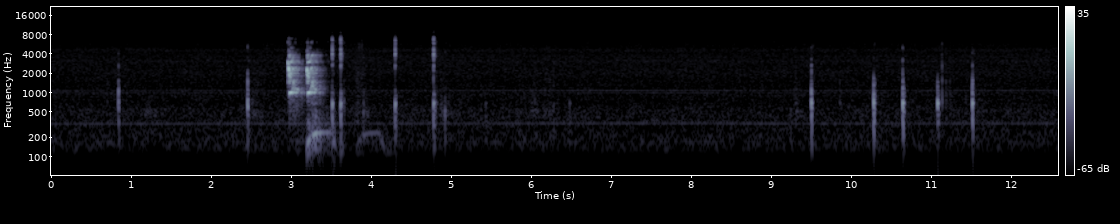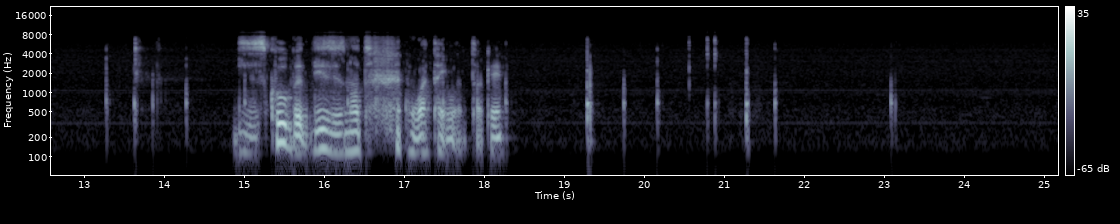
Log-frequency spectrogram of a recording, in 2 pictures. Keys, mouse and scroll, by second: 0.8 scroll up 1, 0.9-3.6 middle drag, 3.6 ctrl+shift+click, 4.3 click, 9.7 middle click, 10.3-10.7 scroll up 2, 10.7 middle click, 11.2-11.5 scroll down 2, 11.5-13.3 middle drag, 13.3-13.6 scroll up 3, 13.6 shift+middle click, 13.9-14.3 scroll down 2, 14.3-20.9 middle drag, 20.9 ctrl+shift+click, 21.6-25.1 middle drag.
